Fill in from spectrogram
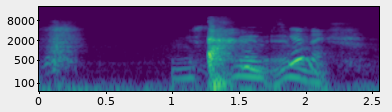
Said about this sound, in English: Excuse me. I sneezed.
